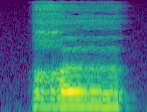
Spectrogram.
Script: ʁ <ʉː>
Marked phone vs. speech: incorrect: əː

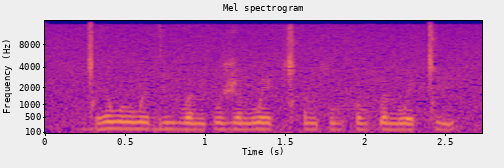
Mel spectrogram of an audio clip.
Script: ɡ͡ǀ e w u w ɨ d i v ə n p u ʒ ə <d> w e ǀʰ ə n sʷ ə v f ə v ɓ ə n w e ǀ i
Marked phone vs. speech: incorrect: n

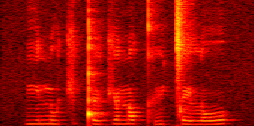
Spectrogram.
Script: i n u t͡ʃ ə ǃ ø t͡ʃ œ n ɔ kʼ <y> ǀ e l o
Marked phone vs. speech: correct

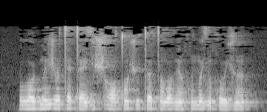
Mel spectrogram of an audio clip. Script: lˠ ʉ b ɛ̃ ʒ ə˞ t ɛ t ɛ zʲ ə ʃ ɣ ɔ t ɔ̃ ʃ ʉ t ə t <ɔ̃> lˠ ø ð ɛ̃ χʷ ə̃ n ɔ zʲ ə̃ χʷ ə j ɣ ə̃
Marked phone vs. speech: incorrect: ə̃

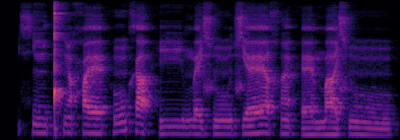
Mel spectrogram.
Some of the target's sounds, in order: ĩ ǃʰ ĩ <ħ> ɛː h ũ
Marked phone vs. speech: correct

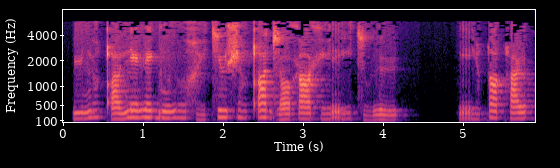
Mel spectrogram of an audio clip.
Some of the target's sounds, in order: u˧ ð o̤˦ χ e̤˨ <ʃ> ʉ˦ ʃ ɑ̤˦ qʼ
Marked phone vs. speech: incorrect: t͡s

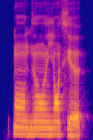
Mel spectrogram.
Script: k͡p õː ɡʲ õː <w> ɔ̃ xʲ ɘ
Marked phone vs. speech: incorrect: j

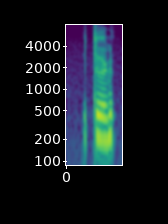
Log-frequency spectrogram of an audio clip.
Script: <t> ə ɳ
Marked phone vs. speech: correct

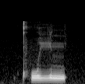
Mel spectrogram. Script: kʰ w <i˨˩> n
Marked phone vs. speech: incorrect: i˧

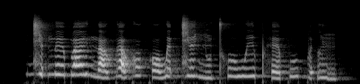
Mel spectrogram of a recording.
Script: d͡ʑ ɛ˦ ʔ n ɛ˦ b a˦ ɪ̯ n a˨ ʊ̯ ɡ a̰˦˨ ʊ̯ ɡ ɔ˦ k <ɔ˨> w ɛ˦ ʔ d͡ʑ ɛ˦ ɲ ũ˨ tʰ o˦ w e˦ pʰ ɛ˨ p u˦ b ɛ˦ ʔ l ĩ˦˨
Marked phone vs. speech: correct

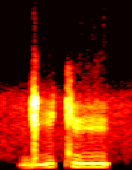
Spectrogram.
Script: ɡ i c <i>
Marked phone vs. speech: incorrect: y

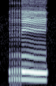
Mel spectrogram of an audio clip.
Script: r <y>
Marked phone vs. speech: incorrect: e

